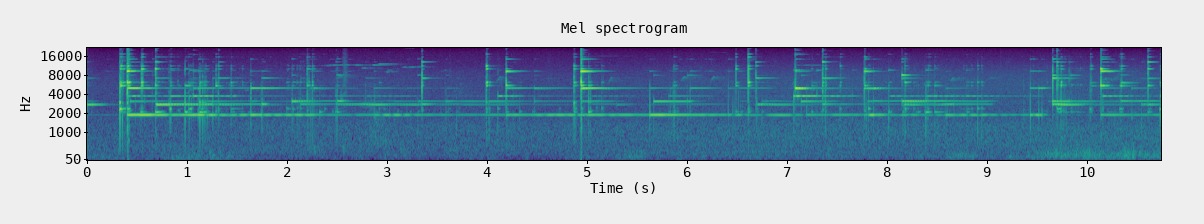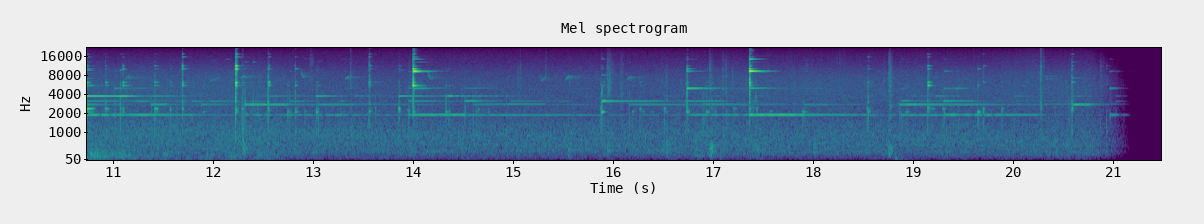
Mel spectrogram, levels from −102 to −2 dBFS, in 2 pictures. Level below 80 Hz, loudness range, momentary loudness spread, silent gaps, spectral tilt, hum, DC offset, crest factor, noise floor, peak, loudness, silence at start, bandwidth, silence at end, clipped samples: -78 dBFS; 10 LU; 26 LU; none; 4 dB/octave; none; under 0.1%; 26 dB; -53 dBFS; 0 dBFS; -20 LUFS; 0 s; over 20 kHz; 0.7 s; under 0.1%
